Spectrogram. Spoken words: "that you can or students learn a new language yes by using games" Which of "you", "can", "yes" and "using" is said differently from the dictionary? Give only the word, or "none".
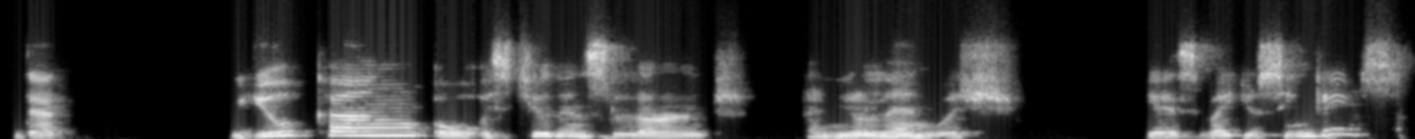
using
